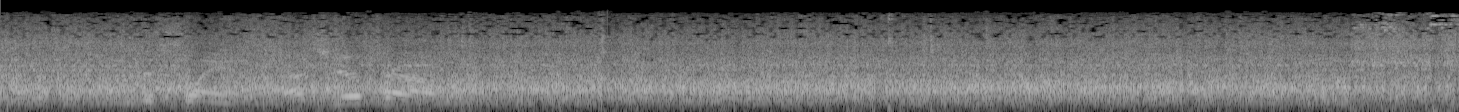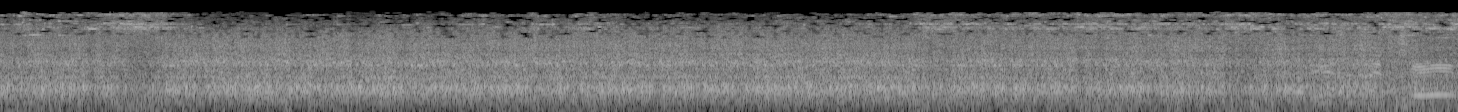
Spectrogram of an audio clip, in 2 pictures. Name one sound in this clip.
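A truck engine idles nearby with a steady rumble.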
